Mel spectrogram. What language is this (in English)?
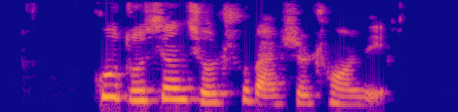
Chinese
